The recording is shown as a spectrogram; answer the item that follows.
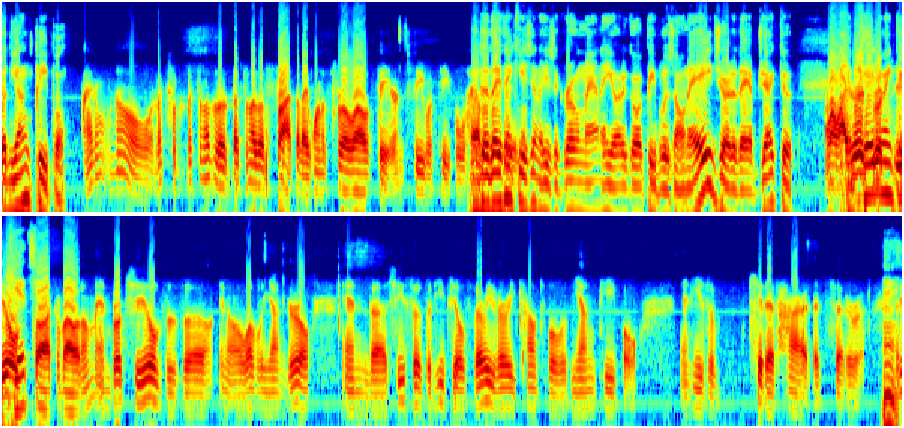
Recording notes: I’m producing and on the phone from MC.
